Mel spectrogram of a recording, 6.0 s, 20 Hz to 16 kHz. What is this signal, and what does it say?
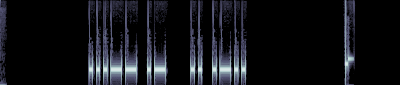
Morse code, heard as a keyed tone, about 22 wpm, 700 Hz. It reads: 3A IL
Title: Field Day Exchanges - 22wpm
